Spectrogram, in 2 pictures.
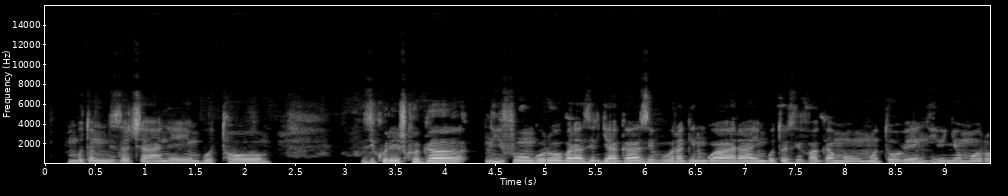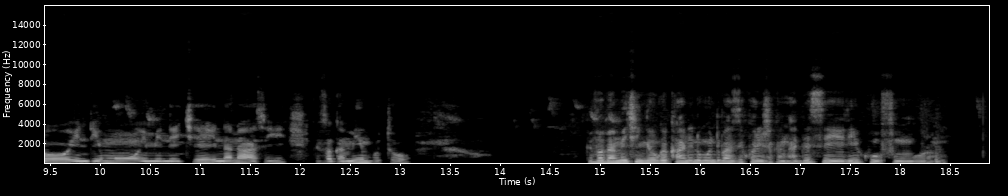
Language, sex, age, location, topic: Kinyarwanda, male, 25-35, Musanze, agriculture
